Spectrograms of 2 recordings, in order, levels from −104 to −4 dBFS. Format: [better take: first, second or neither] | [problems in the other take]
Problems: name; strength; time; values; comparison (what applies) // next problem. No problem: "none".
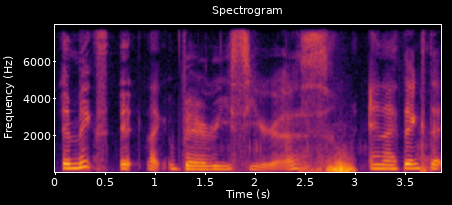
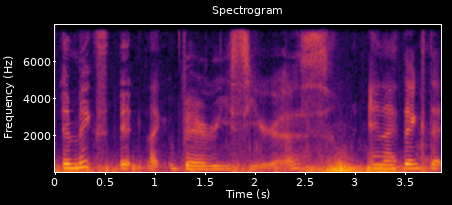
first | background sound (Thunder); 8 dB below the speech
